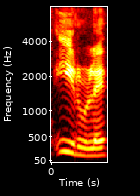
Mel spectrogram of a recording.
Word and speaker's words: Hyrule: E abbiamo soltanto un'ultima gara nel castello di Hyrule, o Irule, come spesso lo pronunciano qui in Italia.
